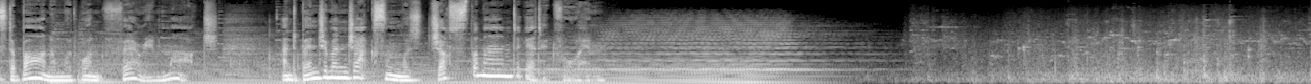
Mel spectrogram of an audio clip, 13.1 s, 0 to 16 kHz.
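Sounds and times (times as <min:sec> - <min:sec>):
deep droning rumble: 0:00.0 - 0:08.9
speech: 0:00.1 - 0:06.2
train wagons rolling over rail tracks: 0:09.1 - 0:13.1.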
